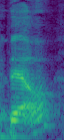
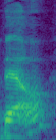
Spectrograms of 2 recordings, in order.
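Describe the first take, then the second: First: South London accent, dropping the t and r. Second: South London accent, dropping the t and r.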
